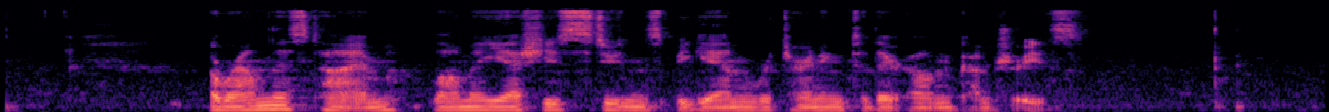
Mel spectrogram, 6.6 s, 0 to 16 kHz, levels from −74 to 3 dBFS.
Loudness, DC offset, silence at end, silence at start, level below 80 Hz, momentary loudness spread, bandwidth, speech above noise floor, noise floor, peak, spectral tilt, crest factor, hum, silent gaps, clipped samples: -21 LUFS; under 0.1%; 0.4 s; 0.05 s; -40 dBFS; 8 LU; 11.5 kHz; 34 dB; -55 dBFS; -4 dBFS; -5 dB/octave; 18 dB; none; none; under 0.1%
